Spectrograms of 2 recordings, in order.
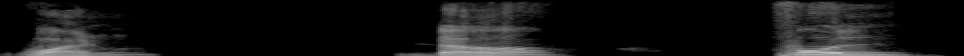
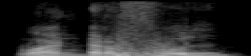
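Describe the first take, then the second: First: वन, ड, फुल as separate syllables with pauses, stepping up in pitch. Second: Said in the usual way. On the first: Shown as a demonstration. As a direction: break wonderful into वन... ड... फुल, each piece higher. Teacher breaks example word apart. (वन, ड, फुल को रुक-रुककर, चढ़ते सुर में बोलें)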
